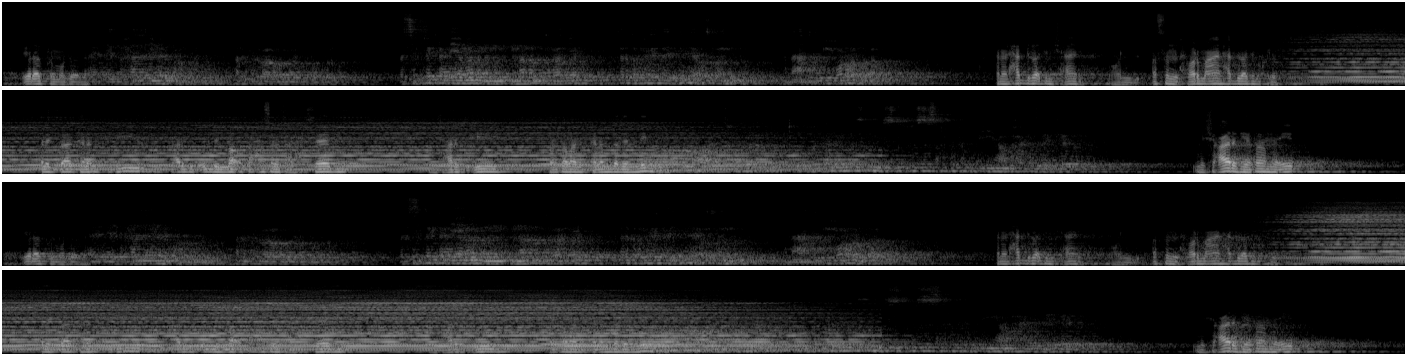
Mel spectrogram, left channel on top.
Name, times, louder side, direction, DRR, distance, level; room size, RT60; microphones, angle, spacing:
voice 1, 0.2-0.9 9.9-10.8 11.1-12.8 14.4-17.5 18.3-19.0 19.5-20.7 26.0-26.9, left 4 dB, 85° left, 11 dB, 0.7 m, -34 dB
voice 2, 0.8-3.3 4.0-7.5 7.8-8.7 13.8-14.7 20.4-24.8, equal, 35° left, -2 dB, 7.5 m, -43 dB
sound 1, 12.6-22.8, right 4 dB, 75° right, 1.0 m, -34 dB
27.5 x 17.5 x 7.3 m, 2.7 s
head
